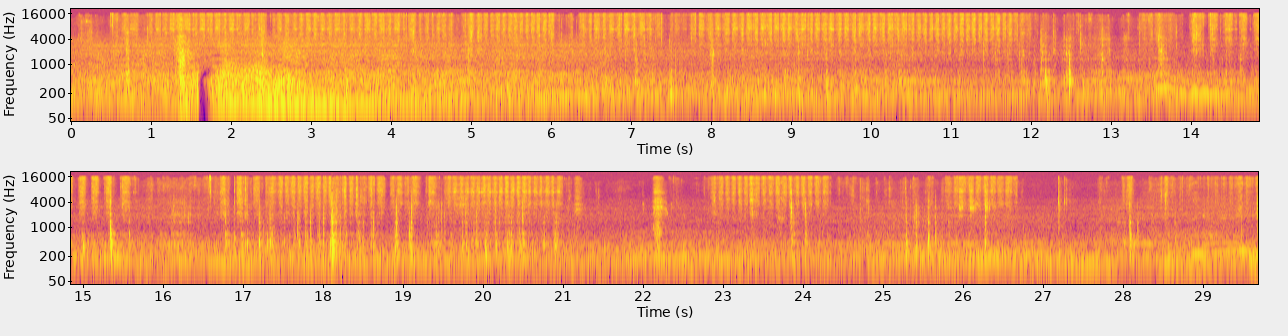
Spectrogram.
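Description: Small wire brush scrubbing brake dust off a cast-iron brake caliper and bracket: faint, irregular scratching with occasional light clicks, a little louder about two seconds in.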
